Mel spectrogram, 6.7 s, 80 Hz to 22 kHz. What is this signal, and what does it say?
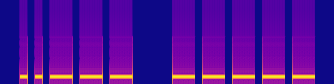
Morse code, heard as a keyed tone, about 8 wpm, spaced as for 6 wpm, 440 Hz. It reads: 20
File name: morse / headlines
